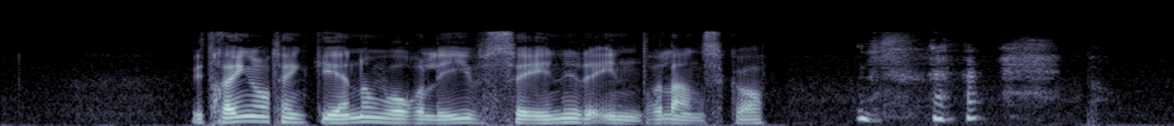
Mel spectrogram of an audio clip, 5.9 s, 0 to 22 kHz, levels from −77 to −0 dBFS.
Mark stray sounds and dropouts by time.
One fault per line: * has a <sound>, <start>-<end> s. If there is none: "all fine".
* has a laugh, 4.3-5.3 s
